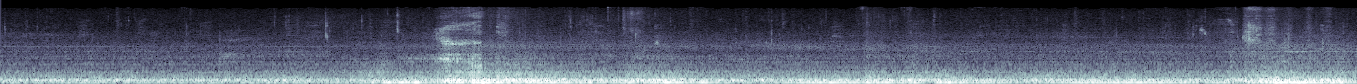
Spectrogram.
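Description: Steady low rumble of a Shinkansen bullet train, heard from inside the passenger cabin. A short voice-like sound comes about three and a half seconds in.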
